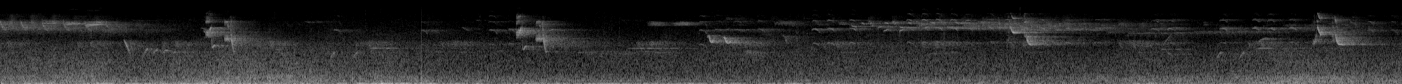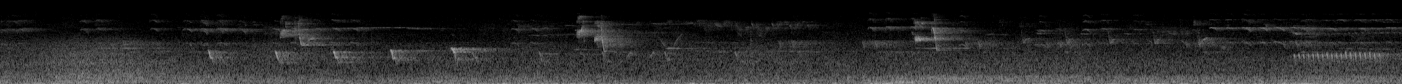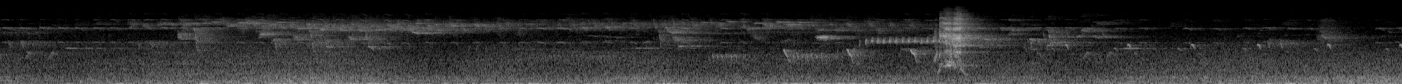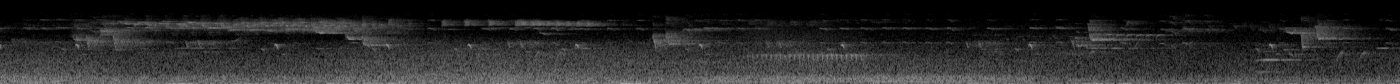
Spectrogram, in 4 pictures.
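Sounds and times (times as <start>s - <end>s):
wind hiss: 0.0s - 56.0s
birds calling and chirping: 22.7s - 56.0s.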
